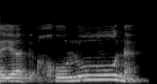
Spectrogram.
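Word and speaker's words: يدخلون: Kayak tadi yang surat An-Nasr, wa ra'aitan nasa, bacanya tulisannya yadkhuluna. Kan sebenarnya sama adaannya kalau dibaca hafuskan. Kalau dibaca yadkhulun, kalau diwakafkan kan, kalau dilanjutkan ya yadkhuluna, yadkhulun wa ra'aitan nasa.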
